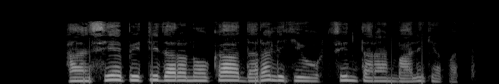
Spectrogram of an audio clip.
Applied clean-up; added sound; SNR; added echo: none; none; none; none.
